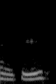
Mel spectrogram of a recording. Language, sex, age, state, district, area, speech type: Punjabi, female, 18-30, Punjab, Fazilka, rural, conversation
